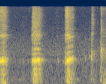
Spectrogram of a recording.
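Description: Three short vocal noises from a woman, about two-thirds of a second apart.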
